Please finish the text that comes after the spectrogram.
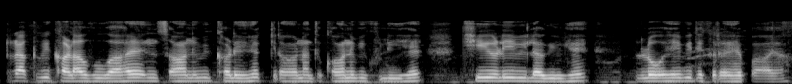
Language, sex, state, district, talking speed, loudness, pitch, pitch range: Hindi, male, Madhya Pradesh, Katni, 190 wpm, -17 LUFS, 150 Hz, 145-155 Hz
